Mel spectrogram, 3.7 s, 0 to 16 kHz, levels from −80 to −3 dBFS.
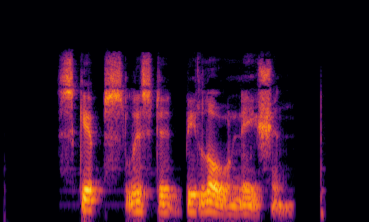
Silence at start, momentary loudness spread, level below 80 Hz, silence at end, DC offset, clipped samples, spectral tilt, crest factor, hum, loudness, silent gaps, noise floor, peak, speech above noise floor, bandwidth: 0.6 s; 7 LU; -54 dBFS; 0.45 s; under 0.1%; under 0.1%; -4 dB/octave; 20 dB; none; -19 LUFS; none; -88 dBFS; -2 dBFS; 68 dB; 7.6 kHz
